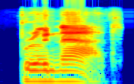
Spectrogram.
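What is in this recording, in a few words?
"brunette", American English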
